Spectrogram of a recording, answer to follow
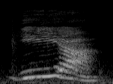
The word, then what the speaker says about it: guía: But if I combine it with a U, I get the G sound again for E and I. So, pague, pay. Guía, guide.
